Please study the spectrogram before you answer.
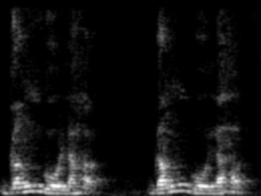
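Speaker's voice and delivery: गंगोलह with the half "गंग" flowing straight into "गोलह", slow; careful teaching pronunciation. Shown as a demonstration. Teacher showing students how to join the letters in गंगोलह. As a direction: glide from गंग right into गोलह, unhurried. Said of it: "तुरंत हम दूसरा वाला word जो letter है उसको pronounce".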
